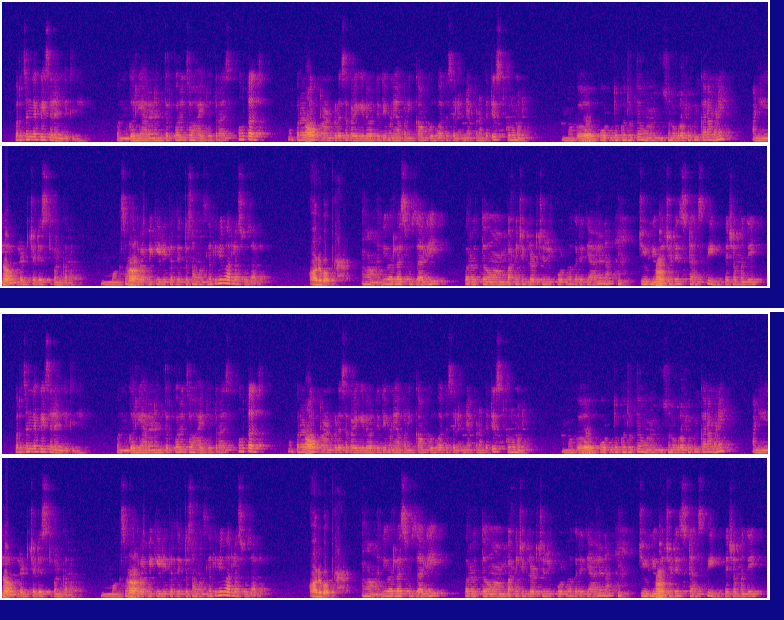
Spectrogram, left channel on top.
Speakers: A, on the left (about 65°); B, on the right (about 50°).
A: पर संध्याकाळी सलाईन घेतली पण घरी आल्यानंतर परत जो आहे तो त्रास होताच परत
B: हा
A: डॉक्टरांकडे सकाळी गेल्यावर ते म्हणे आपण एक काम करू आता सलाईन नाई आपण आता टेस्ट करू म्हणे मग
B: हम्म
A: पोट दुखत होतं म्हणून सोनोग्राफी पण करा म्हणे आणि
B: हा
A: ब्लडच्या टेस्ट पण करा मग सोनोग्राफी
B: हा
A: केली तर ते समजलं की लिवरला सूज आली.
B: अरे बापरे
A: हा लिवरलाला सूज आली परत बाकीचे ब्लडचे रिपोर्ट वगैरे ते आल्या ना जी लिव्हरची
B: हा
A: टेस्ट असते त्याच्यामध्ये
